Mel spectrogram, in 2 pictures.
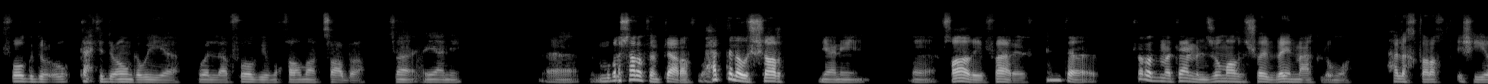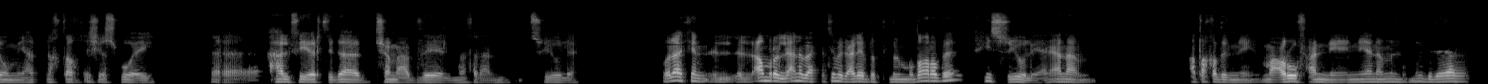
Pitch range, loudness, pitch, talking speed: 105-130 Hz, -28 LUFS, 115 Hz, 125 wpm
